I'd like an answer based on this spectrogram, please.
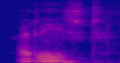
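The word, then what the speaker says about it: wrist: Answer, wrong, रिस्ट। वाई कब silent होता है?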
